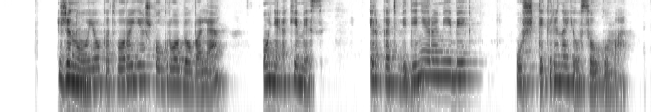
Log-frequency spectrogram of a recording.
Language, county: Lithuanian, Marijampolė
